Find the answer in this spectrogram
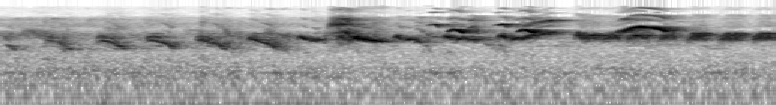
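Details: Chinese hwamei singing a series of quick repeated whistled notes that build into louder, ringing, varied phrases.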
